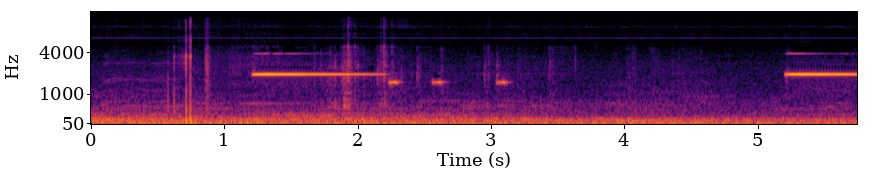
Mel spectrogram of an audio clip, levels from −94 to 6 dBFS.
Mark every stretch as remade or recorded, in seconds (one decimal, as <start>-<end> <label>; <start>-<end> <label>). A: 0.0-5.8 recorded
